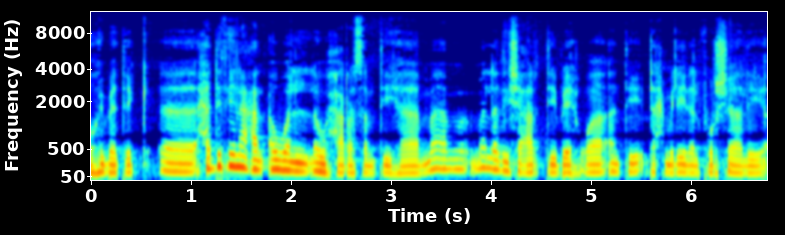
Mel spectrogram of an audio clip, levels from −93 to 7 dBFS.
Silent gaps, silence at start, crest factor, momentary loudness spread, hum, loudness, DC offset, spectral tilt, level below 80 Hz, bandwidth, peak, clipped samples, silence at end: none; 0 s; 16 dB; 10 LU; none; -23 LUFS; under 0.1%; -8 dB/octave; -56 dBFS; 10.5 kHz; -4 dBFS; under 0.1%; 0 s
